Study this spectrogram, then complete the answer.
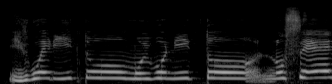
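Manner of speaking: high, slow, drawn-out answer; imitated sister. Sister describing the boy to the nurse, high imitated voice. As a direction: imitate a patient's high voice, stretching each phrase.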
